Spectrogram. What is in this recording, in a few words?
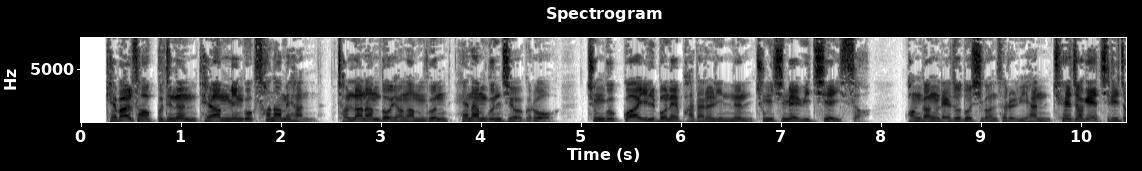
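Korean, male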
